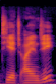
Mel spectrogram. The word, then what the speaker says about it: thing: T-H-I-N and T-H-I-N-G. Remember this, that, thin. Bring the tongue, the front of the tongue forward to the front of the mouth, and that's T-H-I-N. Then I-N-G is in the back.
